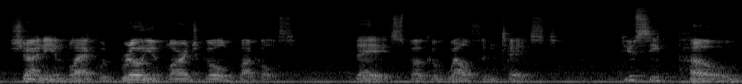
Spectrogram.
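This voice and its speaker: A low-pitched man narrates a gothic novel dramatically, with a bright, forceful tone. He sounds set back from the mic in a roomy space, with clear background noise. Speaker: author reading his own novel. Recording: roomy, distant, noisy recording.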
